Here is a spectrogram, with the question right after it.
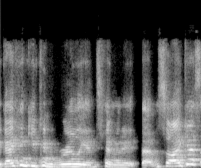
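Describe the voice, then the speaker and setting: Animated and fairly high-pitched, a woman in an American accent speaks with ordinary pitch variation. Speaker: former debate champion and debate instructor. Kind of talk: webinar panel discussion.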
